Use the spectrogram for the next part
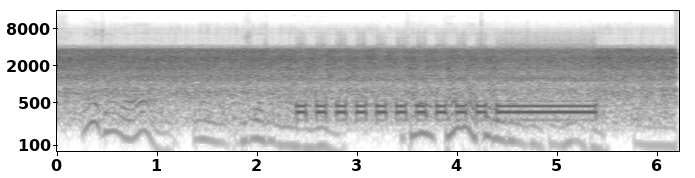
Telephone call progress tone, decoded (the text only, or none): stutter dial tone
